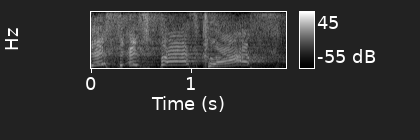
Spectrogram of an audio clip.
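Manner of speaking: mock high shout. Retelling a woman in the first class carriage who sees them: retelling a woman's shout. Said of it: "at the top of her voice, she shouts".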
